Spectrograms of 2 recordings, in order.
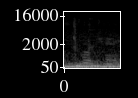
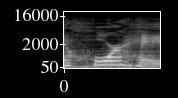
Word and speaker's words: Jorge: How do you pronounce it though? Jorge. Okay. Jorge is how you say it.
